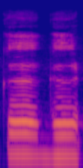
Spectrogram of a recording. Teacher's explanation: फेफड़ों से बाहर निकलने वाली वायु जो है वो कम है। उसकी जो मात्रा है क्वांटिटी जो है वो कम है। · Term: अल्पप्राण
